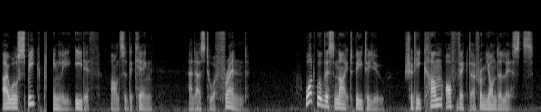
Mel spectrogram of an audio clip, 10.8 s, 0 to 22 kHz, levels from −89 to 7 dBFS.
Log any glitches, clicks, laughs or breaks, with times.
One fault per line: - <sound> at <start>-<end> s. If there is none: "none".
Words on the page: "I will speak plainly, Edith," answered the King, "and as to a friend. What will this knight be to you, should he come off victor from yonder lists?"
- dropout at 0.9-1.1 s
